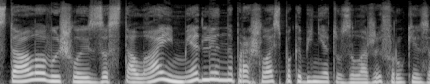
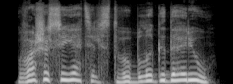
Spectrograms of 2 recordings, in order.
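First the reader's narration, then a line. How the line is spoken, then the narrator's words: Barely audible moan, man. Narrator (Russian): Едва слышно простонал мужчина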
